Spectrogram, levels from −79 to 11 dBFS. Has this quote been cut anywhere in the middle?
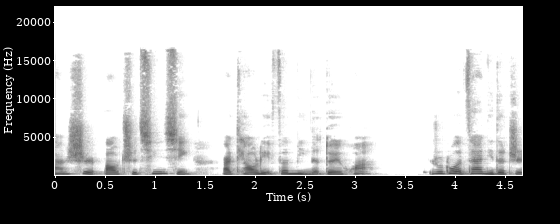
yes; 1 cut; at 3.6 s

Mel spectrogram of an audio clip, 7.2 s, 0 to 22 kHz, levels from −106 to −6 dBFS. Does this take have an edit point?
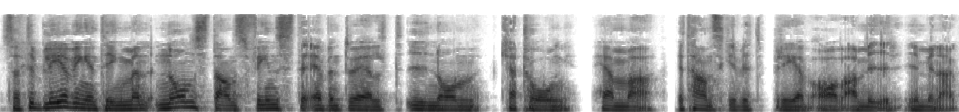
yes; 1 cut; at 5.0 s

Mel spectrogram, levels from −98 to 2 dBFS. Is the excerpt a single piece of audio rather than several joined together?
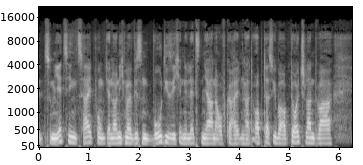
yes; 0 cuts

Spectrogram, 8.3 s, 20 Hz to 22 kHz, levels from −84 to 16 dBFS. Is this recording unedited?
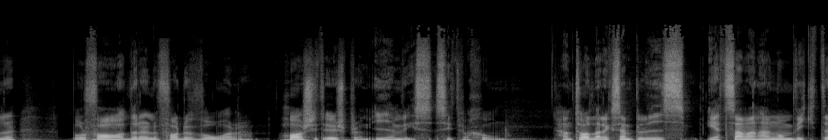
no; 2 cuts; at 2.7 s, 5.4 s

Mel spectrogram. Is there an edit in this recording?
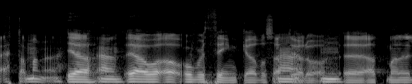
yes; 1 cut; at 1.8 s

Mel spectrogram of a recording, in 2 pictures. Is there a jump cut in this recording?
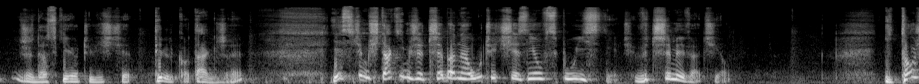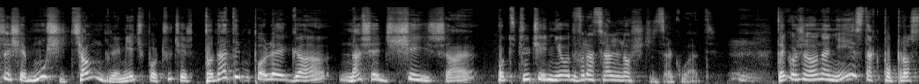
yes; 2 cuts; at 11.1 s, 14.0 s

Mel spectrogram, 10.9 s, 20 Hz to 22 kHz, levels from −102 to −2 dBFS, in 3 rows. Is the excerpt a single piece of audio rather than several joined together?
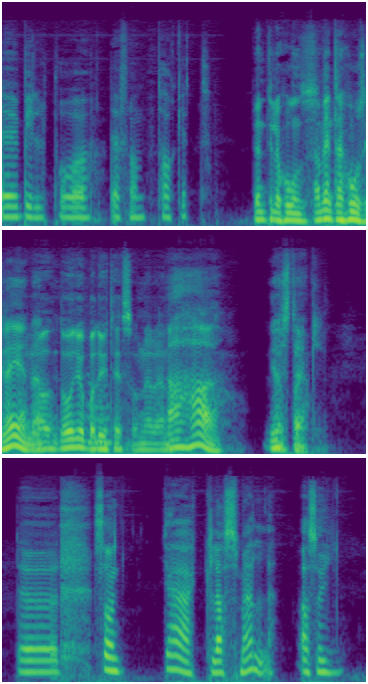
no; 1 cut; at 7.8 s

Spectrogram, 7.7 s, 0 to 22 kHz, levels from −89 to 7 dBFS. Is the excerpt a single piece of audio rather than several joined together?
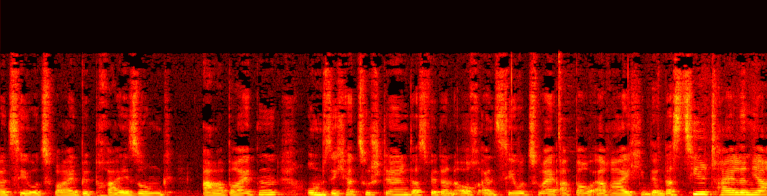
yes; 0 cuts

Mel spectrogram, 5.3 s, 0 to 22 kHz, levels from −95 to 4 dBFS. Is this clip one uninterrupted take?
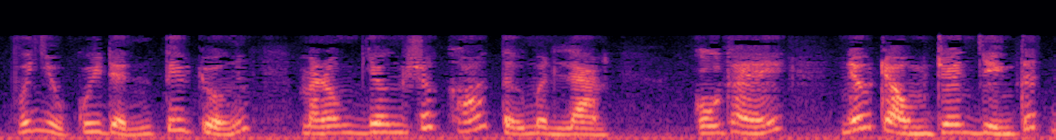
no; 1 cut; at 3.4 s

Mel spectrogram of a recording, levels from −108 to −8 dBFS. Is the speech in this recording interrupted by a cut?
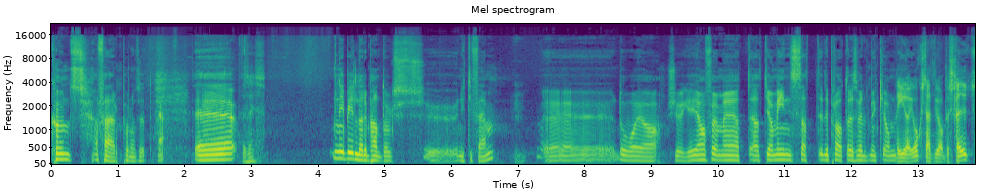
yes; 1 cut; at 12.7 s

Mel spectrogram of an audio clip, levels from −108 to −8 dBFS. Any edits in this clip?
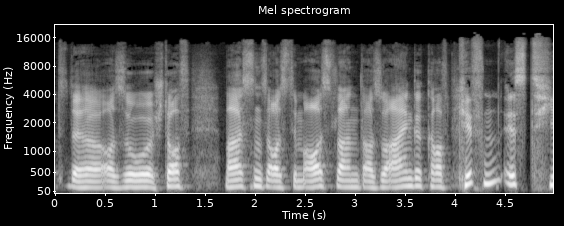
yes; 1 cut; at 3.9 s

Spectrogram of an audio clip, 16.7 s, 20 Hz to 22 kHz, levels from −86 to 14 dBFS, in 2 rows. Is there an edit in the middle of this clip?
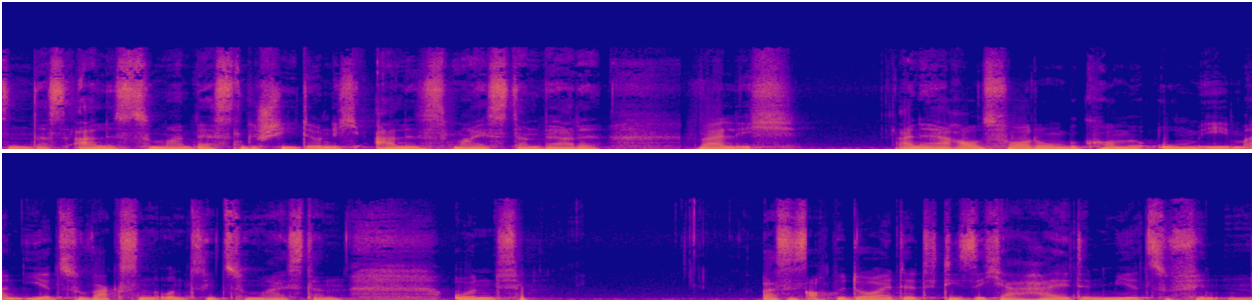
yes; 2 cuts; at 4.5 s, 13.7 s

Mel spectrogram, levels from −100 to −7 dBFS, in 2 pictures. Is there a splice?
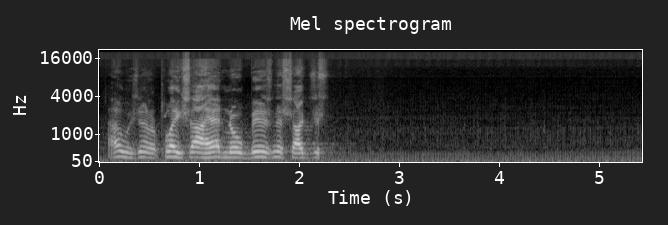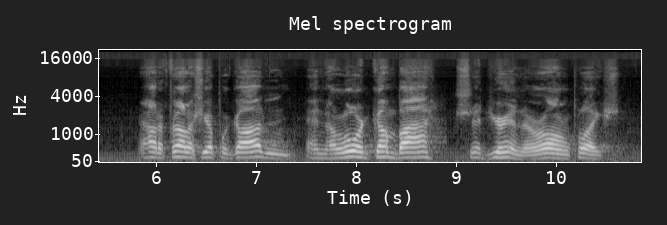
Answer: yes; 2 cuts; at 7.4 s, 8.9 s

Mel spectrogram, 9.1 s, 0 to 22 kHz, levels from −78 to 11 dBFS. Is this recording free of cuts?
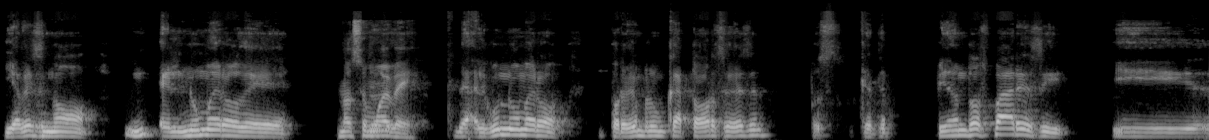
yes; 0 cuts

